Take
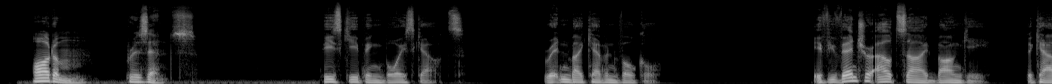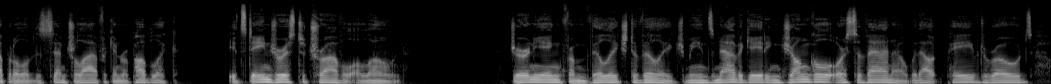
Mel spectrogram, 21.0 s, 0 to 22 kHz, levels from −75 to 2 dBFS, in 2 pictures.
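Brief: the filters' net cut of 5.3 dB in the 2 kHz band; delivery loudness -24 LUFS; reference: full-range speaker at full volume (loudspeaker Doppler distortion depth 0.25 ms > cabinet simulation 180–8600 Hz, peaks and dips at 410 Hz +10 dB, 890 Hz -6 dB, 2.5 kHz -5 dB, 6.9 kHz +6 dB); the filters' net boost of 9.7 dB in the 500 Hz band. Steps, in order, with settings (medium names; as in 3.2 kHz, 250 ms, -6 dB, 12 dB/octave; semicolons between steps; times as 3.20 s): peaking EQ 500 Hz +4.5 dB; peaking EQ 2 kHz -5.5 dB; loudspeaker Doppler distortion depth 0.25 ms; cabinet simulation 180–8600 Hz, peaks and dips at 410 Hz +10 dB, 890 Hz -6 dB, 2.5 kHz -5 dB, 6.9 kHz +6 dB; trim -2 dB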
